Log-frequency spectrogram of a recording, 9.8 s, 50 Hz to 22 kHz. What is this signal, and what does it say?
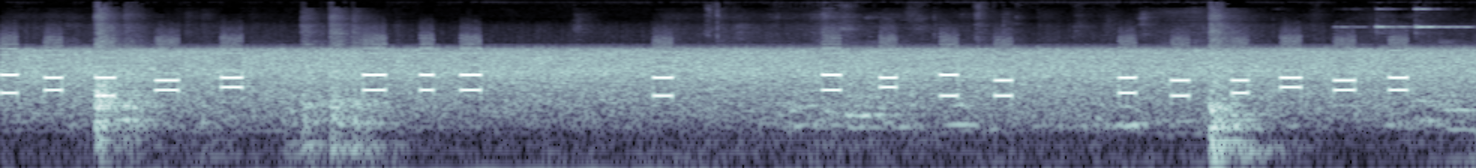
DTMF, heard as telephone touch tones, dialled by hand, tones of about 120 ms, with phone line noise and the noise of a cafe. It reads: 68270 999 2 9031 514078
